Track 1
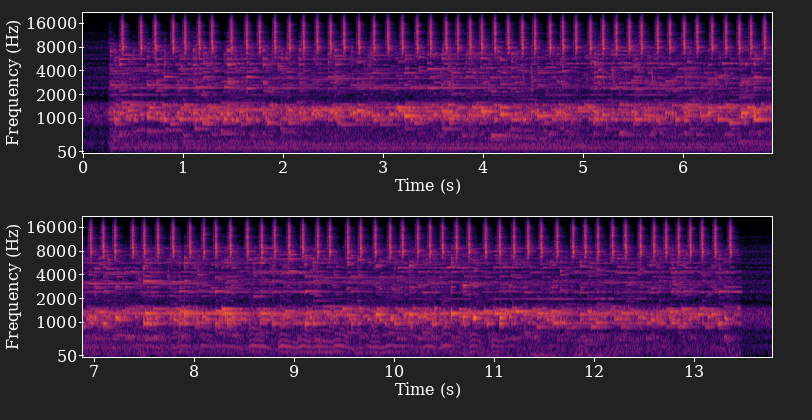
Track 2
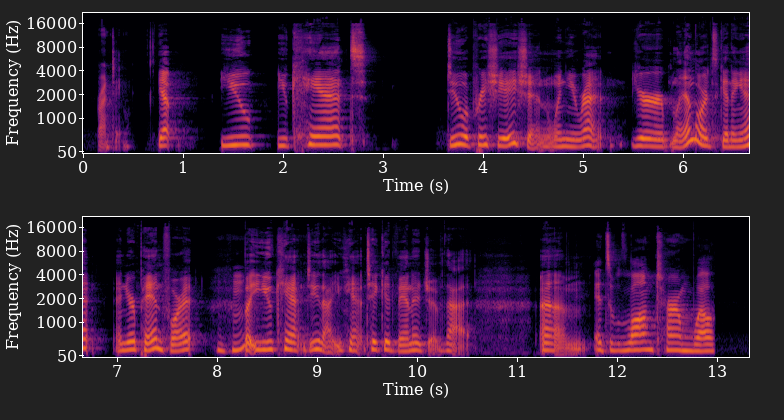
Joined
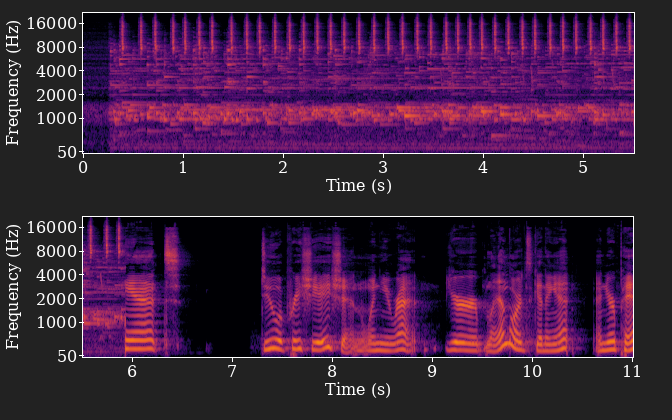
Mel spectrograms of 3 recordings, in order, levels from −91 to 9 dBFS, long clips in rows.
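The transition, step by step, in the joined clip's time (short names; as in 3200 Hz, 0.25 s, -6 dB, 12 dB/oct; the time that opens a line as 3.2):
track 1
5.93 switch to track 2 from 2.28 s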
